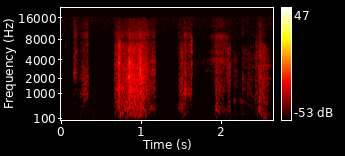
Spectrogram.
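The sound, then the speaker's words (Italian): A window being opened, with a few short bursts of scraping and sliding, one longer rattling slide in the middle, then quieter knocks as it settles. “Aspetta, apro un attimo la finestra, voglio vedere qualcosa.”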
